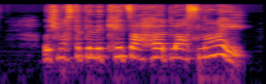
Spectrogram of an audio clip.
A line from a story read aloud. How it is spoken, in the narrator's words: exclaimed Lorraine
